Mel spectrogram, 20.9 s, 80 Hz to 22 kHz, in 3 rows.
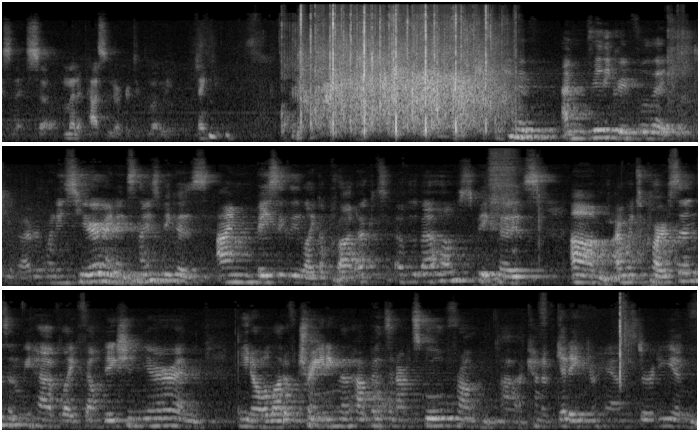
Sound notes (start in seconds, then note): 2.8 applause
